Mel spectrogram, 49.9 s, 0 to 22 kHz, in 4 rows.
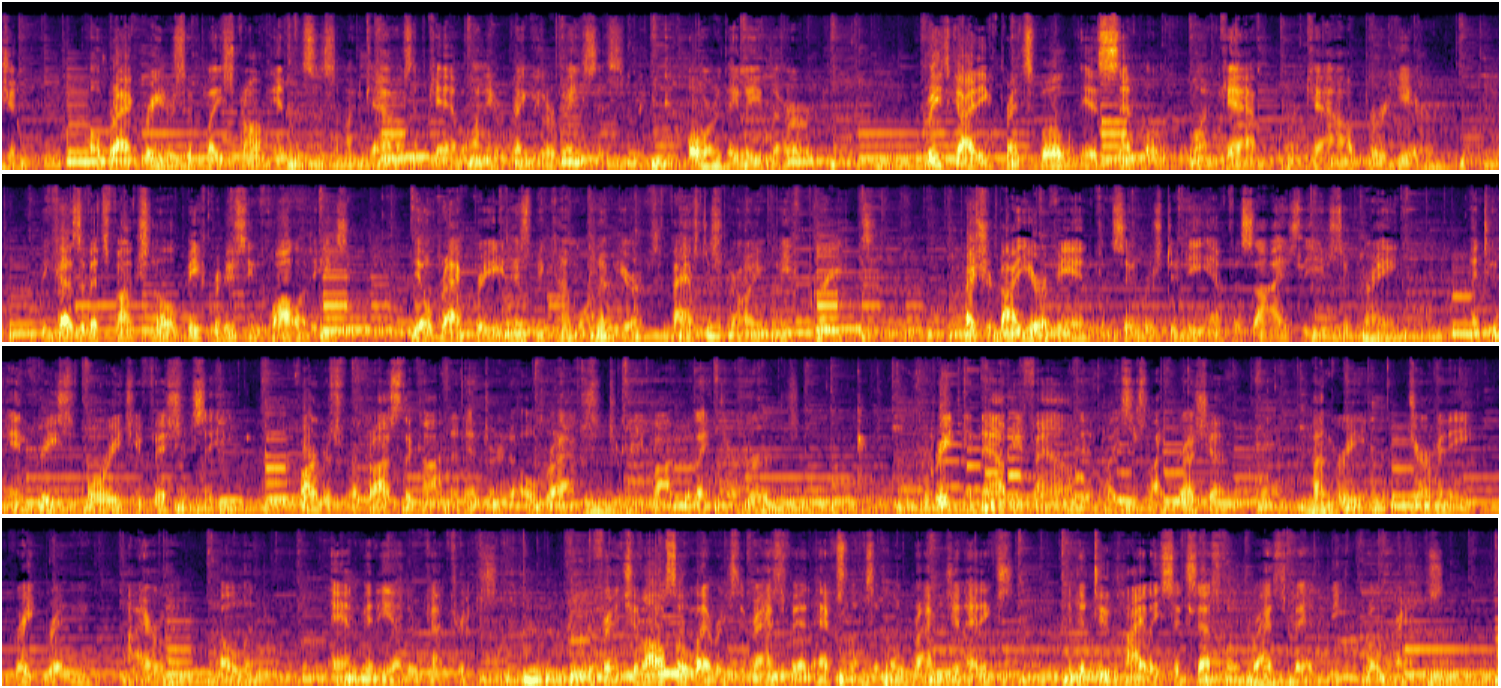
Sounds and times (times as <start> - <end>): Speech: 0.0 - 6.9, 7.6 - 12.0, 12.8 - 19.8, 20.4 - 31.6, 32.6 - 35.2, 35.8 - 41.6, 42.3 - 49.5
Music: 0.0 - 49.8.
